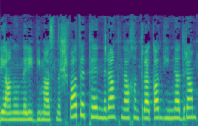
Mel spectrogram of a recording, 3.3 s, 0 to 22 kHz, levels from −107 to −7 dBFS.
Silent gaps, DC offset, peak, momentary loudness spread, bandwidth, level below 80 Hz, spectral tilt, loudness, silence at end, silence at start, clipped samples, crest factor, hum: none; under 0.1%; -4 dBFS; 5 LU; 13.5 kHz; -56 dBFS; -3.5 dB/octave; -20 LUFS; 0.05 s; 0 s; under 0.1%; 16 dB; none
